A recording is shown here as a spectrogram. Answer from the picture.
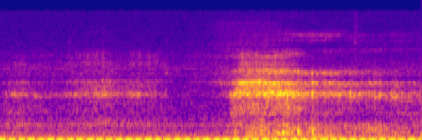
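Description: A quiet pause filled by a low, steady hum, with a brief soft rush of noise a little past halfway through.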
